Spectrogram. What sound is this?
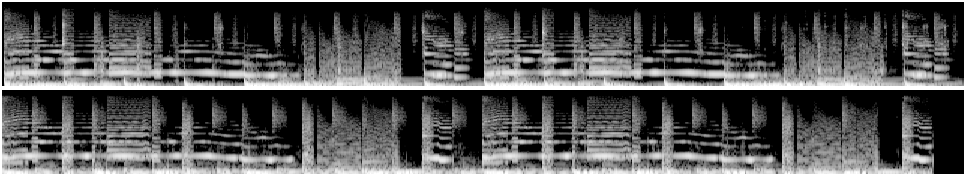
Fun music created with Soundtrack Pro
Music created with Soundtrack Pro. Do whatever you want with it!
